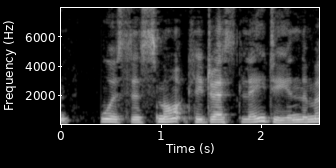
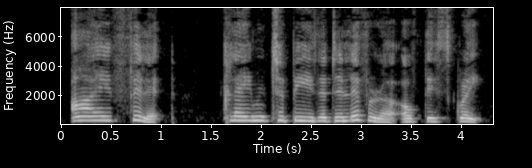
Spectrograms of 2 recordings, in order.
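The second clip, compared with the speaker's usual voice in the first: put-on higher-pitched boy reciting a pledge; boy hero's oath; 8 semitones higher than usual. A narrator's reading. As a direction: recite the vow in a high young voice. Boy recites solemn oath of knighthood.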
